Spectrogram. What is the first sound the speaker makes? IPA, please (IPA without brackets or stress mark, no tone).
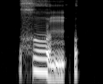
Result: x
